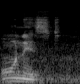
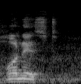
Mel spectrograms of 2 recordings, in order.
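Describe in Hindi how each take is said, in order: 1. शब्द सीधे o स्वर से शुरू होता है। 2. शब्द की शुरुआत में साफ़ सुनाई देने वाली h ध्वनि है। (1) "वी से ऑनेस्ट, ओ वाला उच्चारण आ रहा है" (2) "वी डोंट से हॉनेस्ट"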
